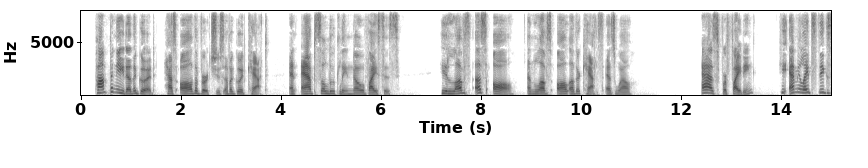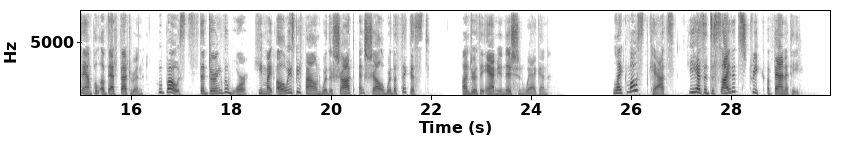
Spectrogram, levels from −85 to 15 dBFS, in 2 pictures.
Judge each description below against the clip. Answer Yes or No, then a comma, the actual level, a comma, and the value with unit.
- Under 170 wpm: Yes, average, 140 wpm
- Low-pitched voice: No, high, 200 Hz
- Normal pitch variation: No, wide, 6.5 semitones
